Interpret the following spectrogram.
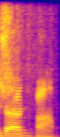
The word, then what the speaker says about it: Sheinbaum: Yeah, I think today's news with the new president coming in, the female, I can't pronounce her name, but Sheinbaum.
